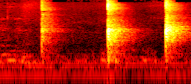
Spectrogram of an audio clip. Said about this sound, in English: Clap in the hands three times.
